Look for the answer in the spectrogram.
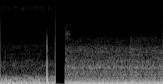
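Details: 1998 Chevy Silverado 1500 4.3L V6 Vortec 4WD idling just after fuel pump replacement that fixed low fuel pressure and hard starting; started quickly, pressure about 52–53 psi; steady, even low rumble with no knocks or misses; normal idle.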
